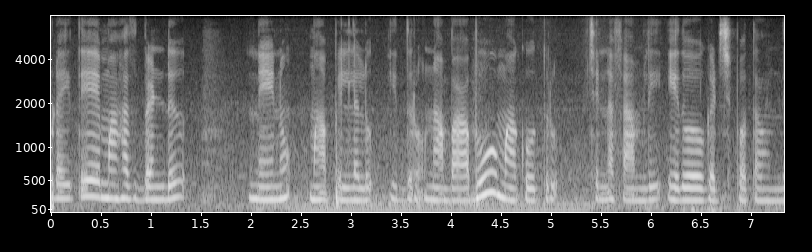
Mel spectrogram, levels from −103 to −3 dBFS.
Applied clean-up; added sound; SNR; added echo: none; Boat, Water vehicle; 12 dB; none.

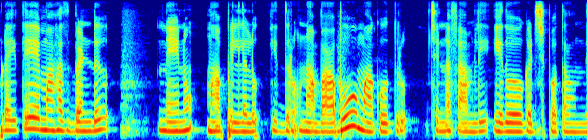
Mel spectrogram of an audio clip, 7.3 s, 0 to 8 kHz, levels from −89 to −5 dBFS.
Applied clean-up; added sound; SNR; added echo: none; none; none; none.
